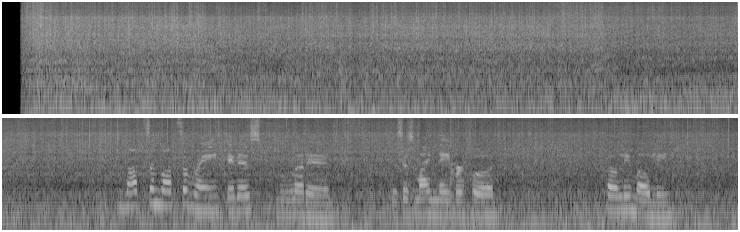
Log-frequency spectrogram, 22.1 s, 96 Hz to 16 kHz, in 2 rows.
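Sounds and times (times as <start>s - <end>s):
car engine and tyres rumbling: 0.3s - 22.0s
heavy rain hissing: 0.3s - 22.0s.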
